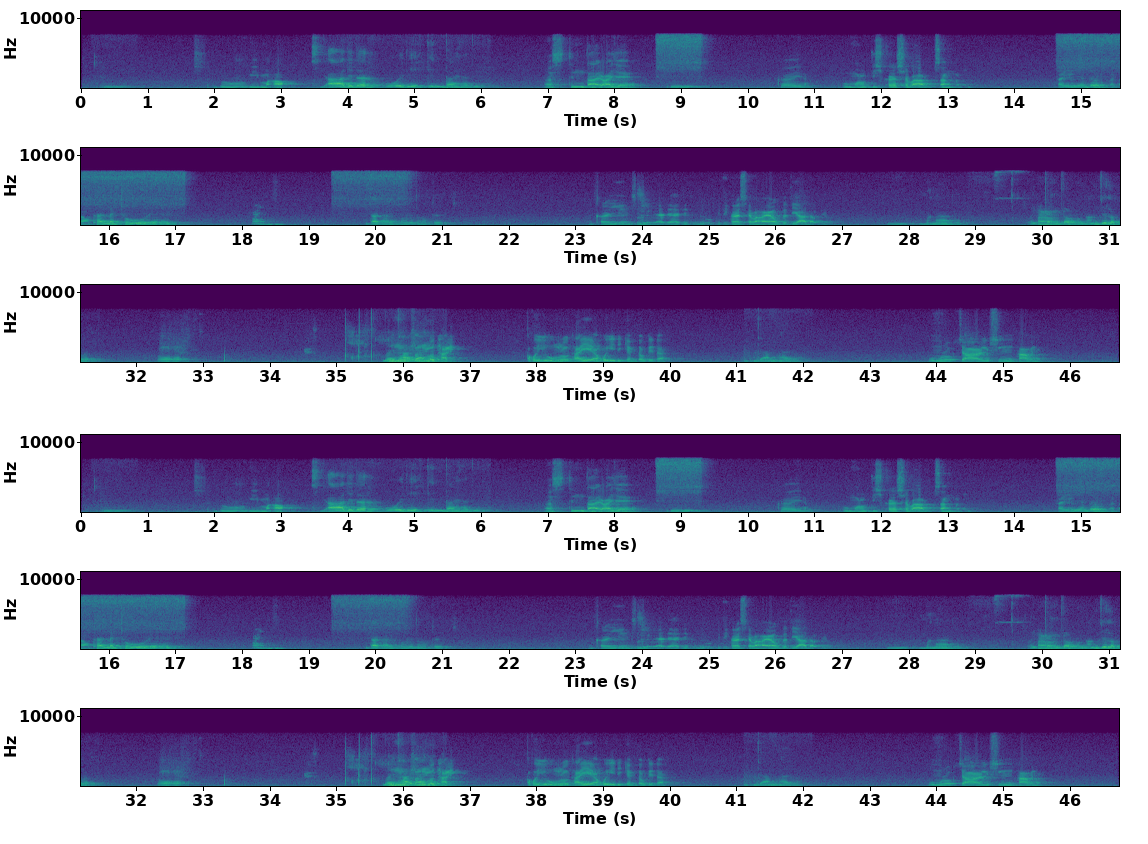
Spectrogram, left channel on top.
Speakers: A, on the right (about 35°); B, on the left (about 80°).
A: ꯎꯝ
B: ꯑꯗꯨꯒꯤꯃ
A: ꯌꯥꯗꯦꯗ ꯑꫭꯏꯗꯦ ꯇꯤꯟ ꯇꯥꯏ ꯌꯟꯗꯛꯇꯤ
B: ꯑꯁ ꯇꯤꯟ ꯇꯥꯏꯔꫭ ꯍꯥꯏꯖꯦ
A: ꯎꯝ
B: ꯀꯩꯅꯣ ꯎꯃꫭꯔꫭꯛꯇꯤꯁ ꯈꯔ ꯁꯦꯕꯥ ꯑꯗꯨꯝ ꯆꯪꯕꯅꯤ ꯈꯔ ꯌꯦꯡꯁꯤꯟꯕ
A: ꯑꯩ ꯍꯟꯗꯛ
B: ꯑꯃ ꯌꯥꯎꯗꯗꯤ
A: ꯈꯔ ꯂꯥꯏꯊꯣꯛꯎꯔꯦꯅꯩ
B: ꯌꯥꯗꯕꯅꯤ <inaudible>
A: <unintelligible> <unintelligible> ꯇꯧꯍꯧꯗ꯭ꯔꯦ
B: ꯈꯔ ꯌꯦꯡꯁꯤꯟꯒꯦ ꯌꯥꯏꯗꯦ ꯍꯥꯏꯗꯤ ꯎꯃꫭꯌꫭꯛ ꯀꯤꯗꯤ ꯈꯔ ꯁꯦꯕꯥ ꯌꯥꯎꯗ꯭ꯔꯗꯤ ꯌꯥꯗꯕꯅꯦꯕ
A: ꯎꯝ ꯃꯅꯥꯗꯣ ꯂꯣꯏ
B: ꯑꯥ
A: ꯀꯩꯅꯣ ꯇꯧꯔꯕ ꯉꯥꯡꯖꯜꯂꯛꯄ
B: <unintelligible> <unintelligible>
A: ꯅꯣꯏ
B: ꯎꯃꫭꯔꫭꯛ
A: ꯊꯥꯏꯗꯥꯏꯅꯦ
B: ꯆꯪꯕ <unintelligible> ꯑꯈꯣꯏꯒꯤ ꯎꯃꯣꯔꯣꯛ ꯊꯥꯏꯌꯦ ꯑꯈꯣꯏꯒꯤꯗꯤ ꯀꯌꯤꯝ ꯇꯧꯗꯦꯗ
A: ꯀꯌꯥꯝ ꯊꯥꯏꯕ
B: ꯎꯣꯃꫭꯔꯣꯛ ꯆꯥꯔ ꯂꯤꯁꯤꯡꯄꯨꯛ ꯊꯥꯕꯅꯦ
